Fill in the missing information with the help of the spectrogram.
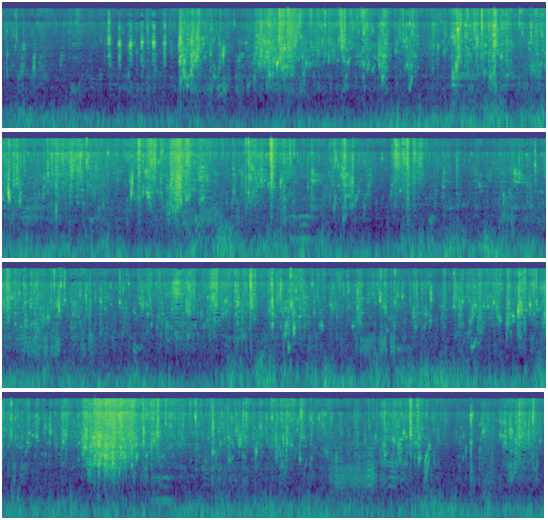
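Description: Water splashing and trickling in irregular bursts, with small dripping clicks, over a steady low rumble; the loudest splash comes about two-thirds of the way through.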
